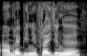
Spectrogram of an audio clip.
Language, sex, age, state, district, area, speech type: Bodo, female, 60+, Assam, Chirang, rural, spontaneous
